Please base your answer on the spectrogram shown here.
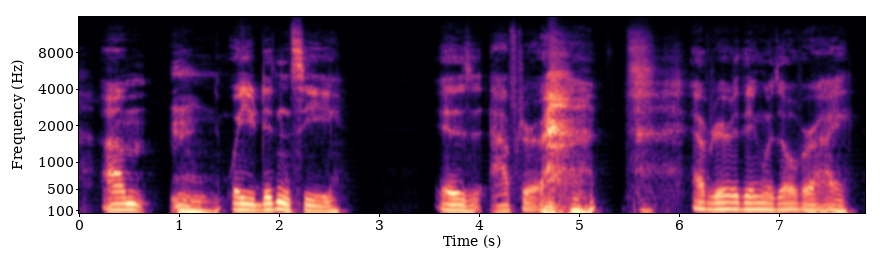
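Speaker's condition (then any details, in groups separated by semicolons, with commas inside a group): ALS; affects hand function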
